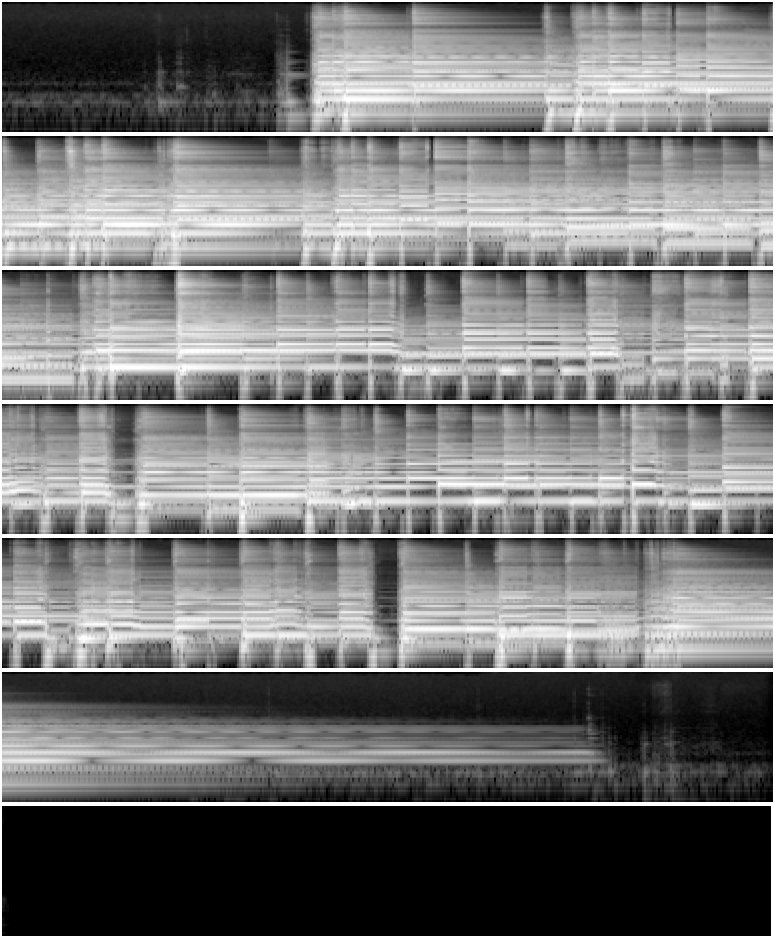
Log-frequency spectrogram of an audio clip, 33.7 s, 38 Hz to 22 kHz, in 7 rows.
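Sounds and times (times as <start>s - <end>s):
Yamaha FGX5 acoustic guitar: 1.8s - 27.8s.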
